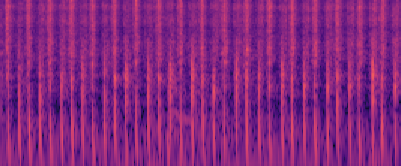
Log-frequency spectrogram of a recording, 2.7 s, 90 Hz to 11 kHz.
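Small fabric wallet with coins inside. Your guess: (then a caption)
Secure. A closed small Lug fabric wallet is held upside down by its side and shaken hard, making the loose coins in its change pocket rattle. About 20 quick, bright, clinking jingles come in a steady rhythm, with almost no low end. Nothing falls out, showing the closed wallet holds its contents securely.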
